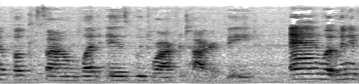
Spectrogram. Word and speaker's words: boudoir: And this blog is going to focus on what is boudoir photography. And what many of you asked is, how do you pronounce it? Well, it's a French word and it's pronounced boudoir, boudoir, and it translates into a woman's private dressing room or bedroom.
